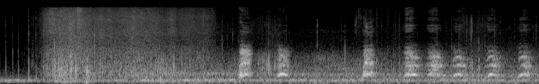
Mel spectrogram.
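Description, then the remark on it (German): Several restless sled dogs bark, yip and scrape beside a fully loaded sled in quick, uneven bursts after a couple of seconds of rushing, windy noise, the excited calls overlapping, fairly loud, with no talking; a light west wind blows snowflakes on a clear, cold polar night. “Ein leichter Wind weht von Westen und Schneeflocken tanzen über die unruhig scharrenden Hunde und den vollbeladenen Schlitten.”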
